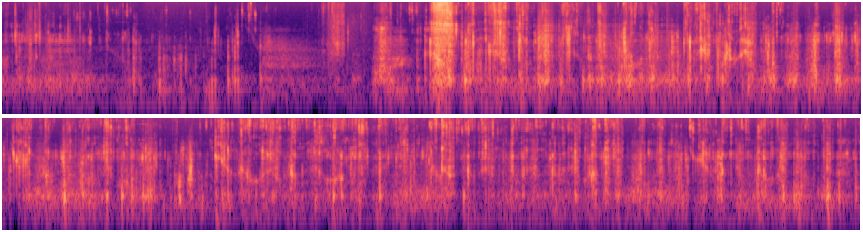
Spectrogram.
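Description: Close-miked eating: a loud bite about four seconds in, then steady, crunchy, wet chewing of a chicken-skin dumpling whose skin wrapper is lightly crisp outside and soft inside.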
